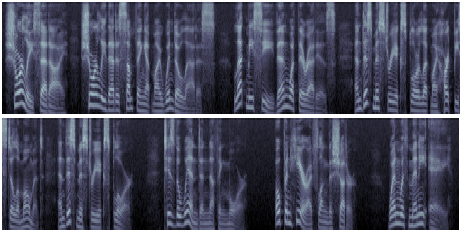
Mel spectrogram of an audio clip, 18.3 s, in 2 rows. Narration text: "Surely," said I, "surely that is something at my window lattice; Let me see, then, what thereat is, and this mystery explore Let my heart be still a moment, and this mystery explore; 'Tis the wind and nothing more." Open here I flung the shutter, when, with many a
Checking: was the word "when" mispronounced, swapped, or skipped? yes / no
no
